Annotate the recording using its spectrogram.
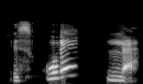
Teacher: Entonces podemos visualizar que cue sería la sílaba que suena más fuerte, por eso está pintada en azul, y las dos restantes serían conocidas como las sílabas átonas.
